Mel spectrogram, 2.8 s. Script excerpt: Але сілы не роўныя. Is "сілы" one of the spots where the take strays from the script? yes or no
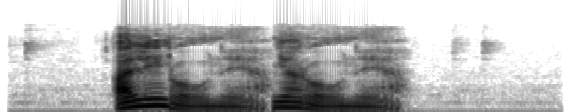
yes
